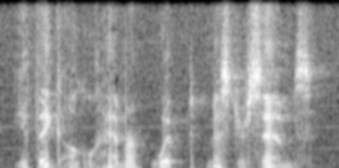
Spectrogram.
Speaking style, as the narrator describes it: whispered

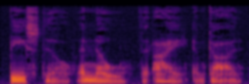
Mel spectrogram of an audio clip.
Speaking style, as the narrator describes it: whisper

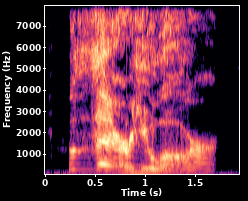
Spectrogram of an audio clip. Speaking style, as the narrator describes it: he shouted

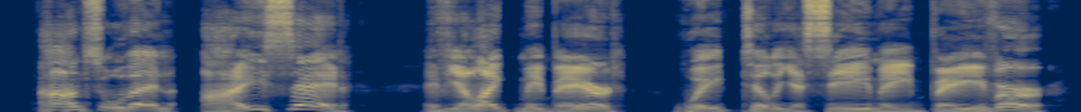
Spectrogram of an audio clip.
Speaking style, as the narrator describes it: Carten shouted

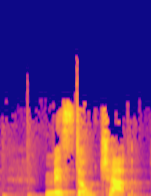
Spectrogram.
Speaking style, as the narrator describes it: shouted Predoux

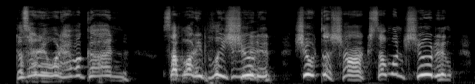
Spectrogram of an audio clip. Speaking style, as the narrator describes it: There's a guy screaming

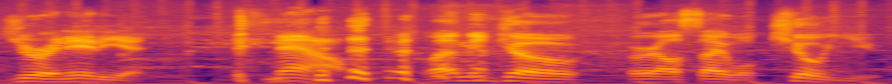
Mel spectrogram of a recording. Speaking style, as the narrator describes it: The headless man laughed again and said

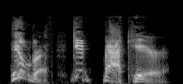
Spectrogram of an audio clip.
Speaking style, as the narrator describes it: Sergeant Howard shouted

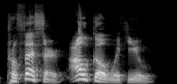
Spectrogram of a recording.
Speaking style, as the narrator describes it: he shouted

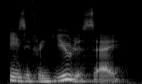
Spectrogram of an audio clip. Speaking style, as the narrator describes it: muttered Harry

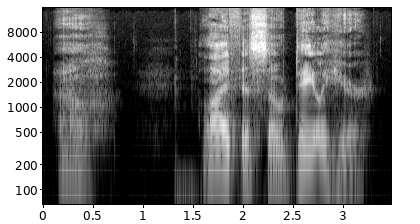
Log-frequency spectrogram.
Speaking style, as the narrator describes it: replied with a sigh

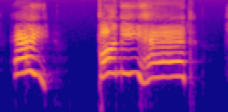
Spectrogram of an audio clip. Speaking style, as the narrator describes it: shouted the box

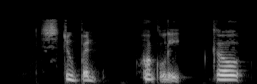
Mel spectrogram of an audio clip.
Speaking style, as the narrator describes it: he muttered

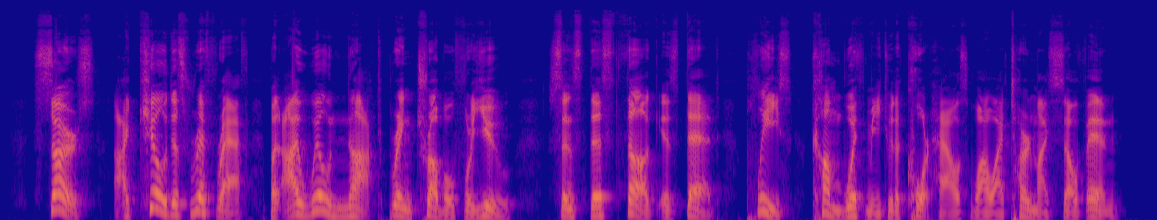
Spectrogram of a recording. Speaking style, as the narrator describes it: Yang Zhi shouted

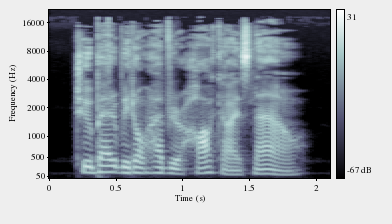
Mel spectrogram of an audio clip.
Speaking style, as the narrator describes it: I whispered to Tobias

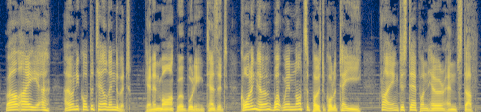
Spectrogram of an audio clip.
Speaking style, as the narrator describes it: said Henry

